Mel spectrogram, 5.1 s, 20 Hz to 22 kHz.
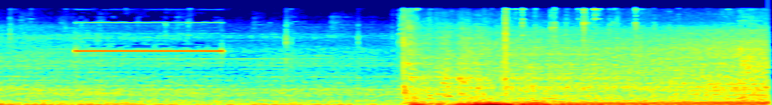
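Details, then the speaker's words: VW T5 Transporter diesel after setting injector heat clearance and replacing injector seals: warning tone, brief crank, starts instantly and idles steadily, no smoke, unlike before when it cranked long and failed to start first try. "движок запускается моментально сразу Джин и всё не как было до этого крутишь крутишь крутишь не запускается"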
